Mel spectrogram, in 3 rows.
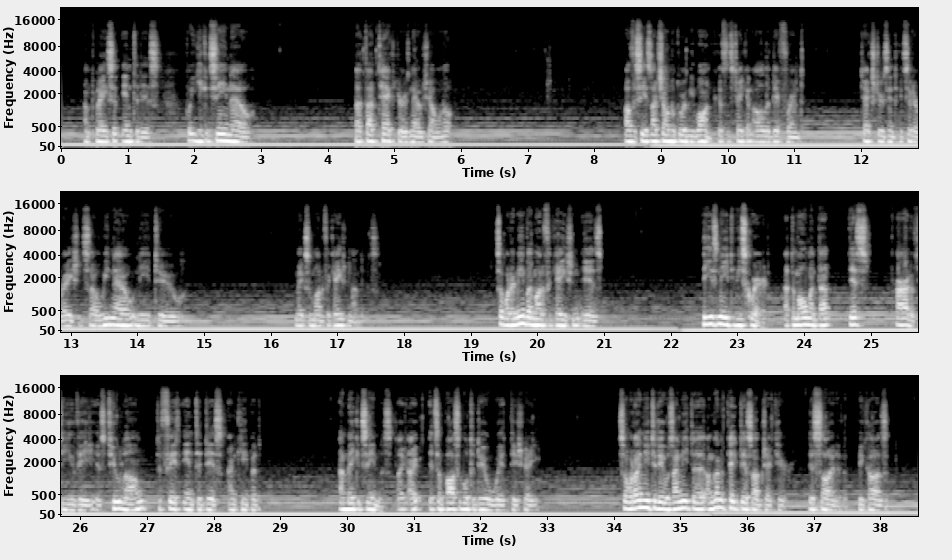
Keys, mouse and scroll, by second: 3.6-4.7 middle drag, 4.7 Tab, 5.1-6.8 middle drag, 7.4-15.8 middle drag, 16.6-22.4 middle drag, 22.4 Tab, 22.8 click, 26.7 Tab, 27.8 click, 31.1 middle click, 32.4-34.3 middle drag, 34.7-36.5 middle drag, 37.0 click, 37.6-38.5 middle drag.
